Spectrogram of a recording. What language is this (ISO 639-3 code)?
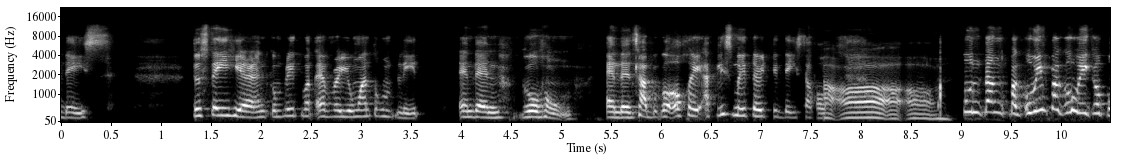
fil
